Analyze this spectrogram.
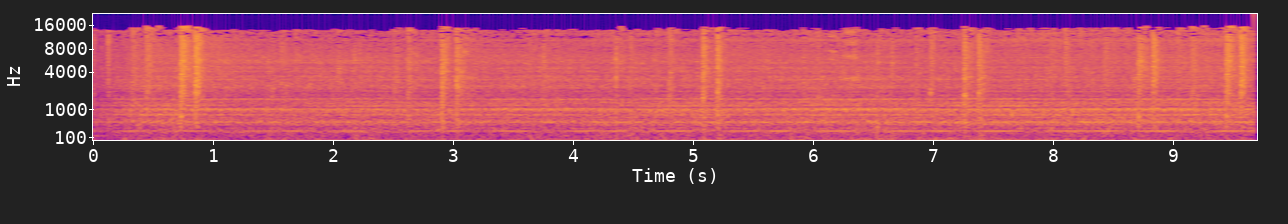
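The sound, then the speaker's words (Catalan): A steady ride aboard a train in western Mexico, part of more than two weeks of field recordings: a continuous low rumble with a sustained hum, broken by sharp rhythmic clacks of wheels over rail joints at irregular intervals, with no voices. “i la gràcia és que ell, amb els sons enregistrats en aquest tren durant més de 2 setmanes, va fer un disc que per mi és música només amb elements captats en aquest viatge que va fer.”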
